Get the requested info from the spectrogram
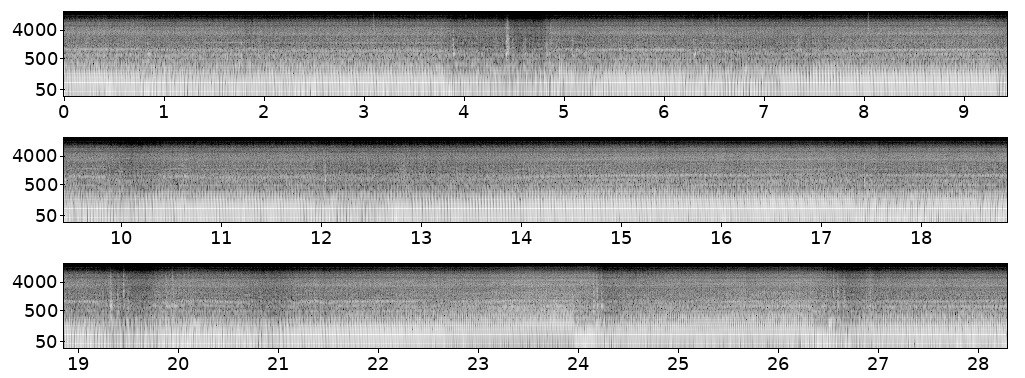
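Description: BMW R nineT's boxer twin engine pulling under way, its revs climbing in each gear and dropping sharply at each of several gear changes.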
